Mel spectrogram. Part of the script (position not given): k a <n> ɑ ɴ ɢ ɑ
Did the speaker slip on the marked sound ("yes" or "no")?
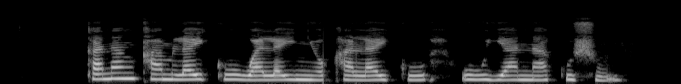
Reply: no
